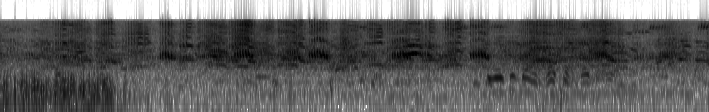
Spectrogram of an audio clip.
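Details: Massed sandhill cranes, many thousands, assemble in a field at dusk at Jasper-Pulaski State Fish and Game Preserve, Indiana, before roosting; loud, continuous chorus of trumpeting, rolling calls rising and falling in waves, with a brief low rumble at the start.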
